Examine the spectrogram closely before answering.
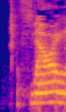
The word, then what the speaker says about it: Flierl: Flairal is easier to say anyway, so that works for me. We're gonna start off with Kay Flierl.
